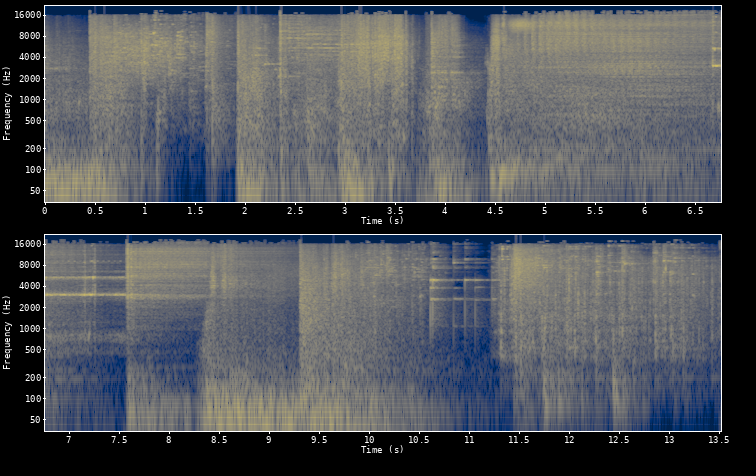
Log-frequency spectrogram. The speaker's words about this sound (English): from computer screen destruction to glass bottle smashes, light metal hits, to junky metallic crashes, and small wood splintering, to booming wood demolition. These outstanding specialty sound effects need to be heard to be believed, so here we go.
